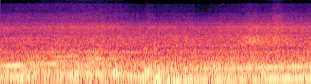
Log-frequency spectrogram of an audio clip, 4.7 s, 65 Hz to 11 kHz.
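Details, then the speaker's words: Ford Mondeo Mk4 1.8 diesel, previously in limp mode with fault P2263 and problems in third gear, driven after a carbon clean and code erase; steady drone building evenly under load into fourth gear, no stumble or surge, pulling normally. "Third gear is normally where you have problems. Look at that, fourth gear now. No problem at all. Still pulling away lovely."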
